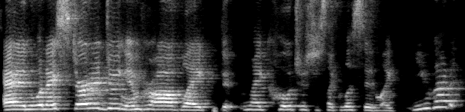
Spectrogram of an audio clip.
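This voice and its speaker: A woman's voice: high voice, moderate pace, fairly bright tone, roomy sound. A young woman from Russia with an American accent doing a chatty, profane stand-up set, laughing at her own jokes. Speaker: stand-up comedian.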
